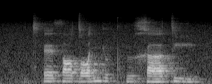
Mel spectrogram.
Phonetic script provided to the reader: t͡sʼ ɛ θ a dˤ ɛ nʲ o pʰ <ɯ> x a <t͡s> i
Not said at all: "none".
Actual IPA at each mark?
ɯ, t

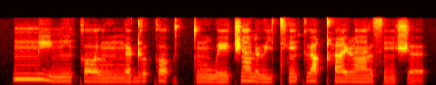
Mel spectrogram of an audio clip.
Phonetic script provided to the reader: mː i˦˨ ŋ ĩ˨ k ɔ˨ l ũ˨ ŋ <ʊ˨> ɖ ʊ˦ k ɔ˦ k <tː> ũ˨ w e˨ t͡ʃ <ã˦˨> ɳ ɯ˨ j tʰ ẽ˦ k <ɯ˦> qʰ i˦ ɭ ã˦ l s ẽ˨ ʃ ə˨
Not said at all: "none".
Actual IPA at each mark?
ə˨, tː, ã˦, ɯ˦

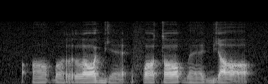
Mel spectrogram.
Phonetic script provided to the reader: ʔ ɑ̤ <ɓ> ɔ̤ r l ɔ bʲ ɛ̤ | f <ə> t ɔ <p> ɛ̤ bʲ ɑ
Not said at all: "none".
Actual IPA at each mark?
ɓ, ɔ, bʱ

